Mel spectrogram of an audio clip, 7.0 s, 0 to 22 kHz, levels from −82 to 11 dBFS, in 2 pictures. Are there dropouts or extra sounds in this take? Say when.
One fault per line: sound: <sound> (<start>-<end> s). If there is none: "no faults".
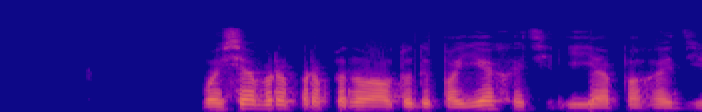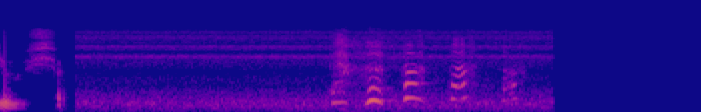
sound: laugh (5.1-6.2 s)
